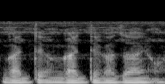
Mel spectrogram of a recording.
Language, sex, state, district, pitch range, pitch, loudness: Chakma, male, Tripura, Dhalai, 90-95 Hz, 95 Hz, -20 LUFS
